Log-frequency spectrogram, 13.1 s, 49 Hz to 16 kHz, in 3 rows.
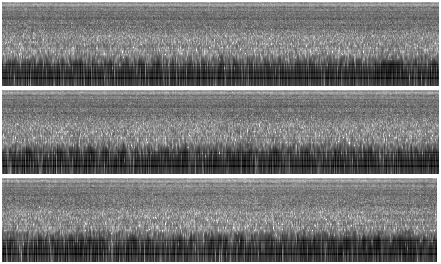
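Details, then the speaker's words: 1971 Dodge Sweptline big-block V8 after carburetor rebuild and power valve fix for fuel filling crankcase: steady, even low rumble at idle with no misses, hunting or stumbles, no more smoke out the back; normal idle. "I'd have to say, with that power valve, sure does sound good now. No more of that smoke bellowing out the back."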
